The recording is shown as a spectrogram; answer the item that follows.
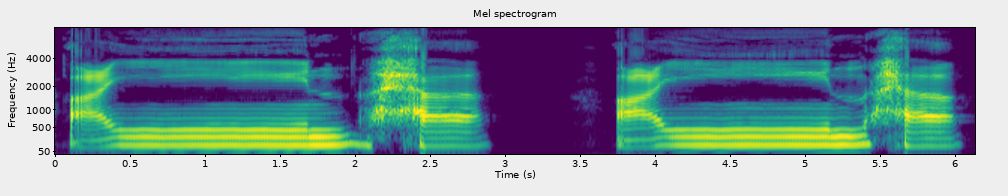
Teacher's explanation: হালকের কন্ঠনালীর মধ্য হতে দুই নাম্বার মাখরাজ হালকের কন্ঠনালীর মধ্য হতে আমরা হামজা যেখান থেকে উচ্চারণ করেছি তার থেকে একটু উপরে যে মধ্যবর্তী আমাদের কন্ঠনালী আছে এই কন্ঠনালী থেকে আইন হা আইন হা উচ্চারিত হবে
